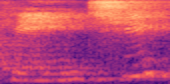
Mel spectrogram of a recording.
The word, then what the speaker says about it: quente: Isso acontece porque algumas palavras que terminam com a letra E são pronunciadas como se tivessem a letra I. Por exemplo, quente. A gente fala quente como se fosse um I no final, mas termina com E.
